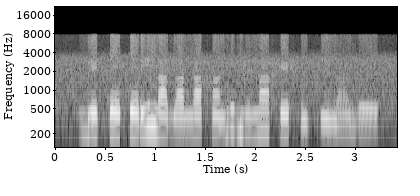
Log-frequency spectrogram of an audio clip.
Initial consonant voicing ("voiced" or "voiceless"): voiced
